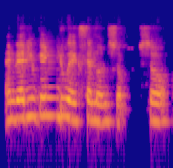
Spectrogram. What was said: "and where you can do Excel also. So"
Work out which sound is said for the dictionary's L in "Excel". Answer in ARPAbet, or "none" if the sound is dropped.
L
